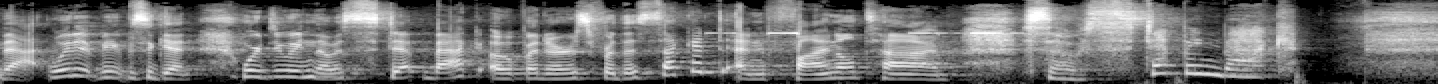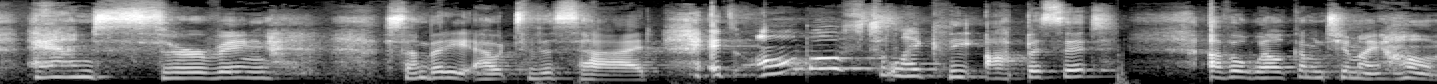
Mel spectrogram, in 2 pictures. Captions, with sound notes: When it beeps again, we're doing those step back openers for the second and final time. [timer beeps] Stepping back and serving somebody out to the side. It's almost like the opposite of a welcome to my home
